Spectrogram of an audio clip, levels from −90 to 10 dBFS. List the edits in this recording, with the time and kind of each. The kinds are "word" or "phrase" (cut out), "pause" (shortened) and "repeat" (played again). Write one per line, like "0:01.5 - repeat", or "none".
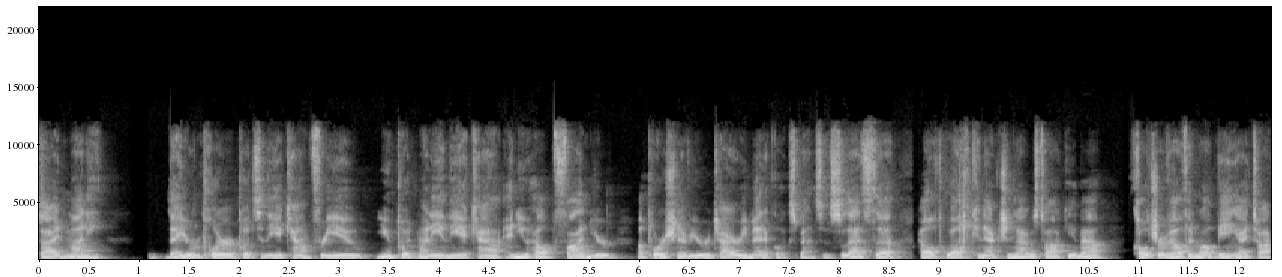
0:08.7 - pause
0:10.8 - pause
